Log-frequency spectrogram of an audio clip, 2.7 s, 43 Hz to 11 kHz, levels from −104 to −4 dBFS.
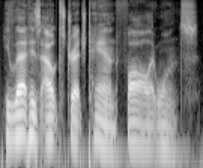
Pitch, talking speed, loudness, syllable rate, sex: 95 Hz, 175 wpm, -19 LUFS, 3.9 syllables/s, male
